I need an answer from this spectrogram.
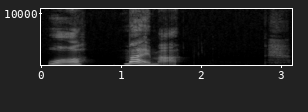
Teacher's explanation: My with a fourth tone is the verb to sell.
